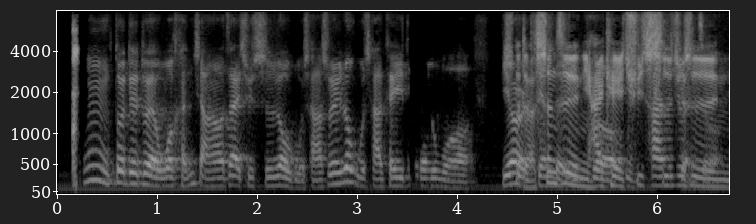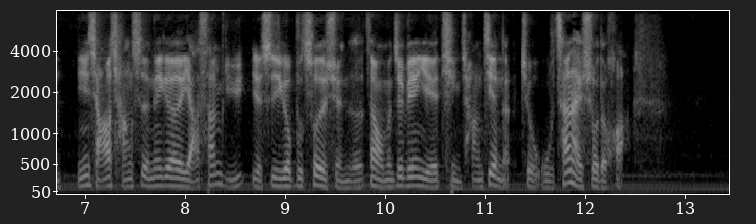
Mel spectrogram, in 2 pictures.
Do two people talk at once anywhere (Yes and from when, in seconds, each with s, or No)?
Yes, from 4.5 s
